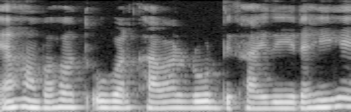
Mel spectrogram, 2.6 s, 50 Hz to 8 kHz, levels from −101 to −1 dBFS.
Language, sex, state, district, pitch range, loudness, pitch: Hindi, female, Bihar, Saran, 160-180 Hz, -15 LUFS, 170 Hz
